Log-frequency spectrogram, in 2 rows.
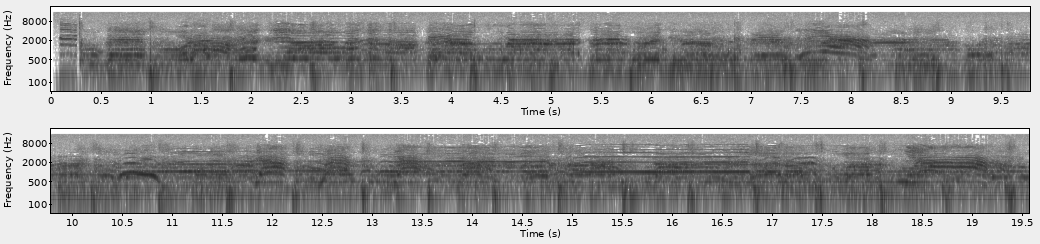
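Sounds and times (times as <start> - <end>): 
choirs of Wallis Futuna singing: 0.3 - 19.5.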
